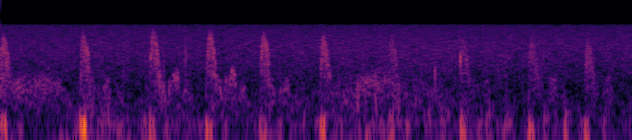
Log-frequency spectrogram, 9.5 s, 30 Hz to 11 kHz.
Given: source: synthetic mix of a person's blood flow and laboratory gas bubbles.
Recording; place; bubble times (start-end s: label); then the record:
Doppler ultrasound of blood flow; subclavian vein
6.50-6.54 s: bubbles
6.87-6.94 s: bubbles
From the record:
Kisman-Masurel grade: 121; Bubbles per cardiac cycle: 1 to 2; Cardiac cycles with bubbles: 10 to 50%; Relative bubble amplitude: barely perceptible (0.100 to 0.250); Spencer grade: 2 (many but less than half of the cardiac periods contain bubble signals, singularly or in groups); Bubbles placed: anywhere in the cardiac cycle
